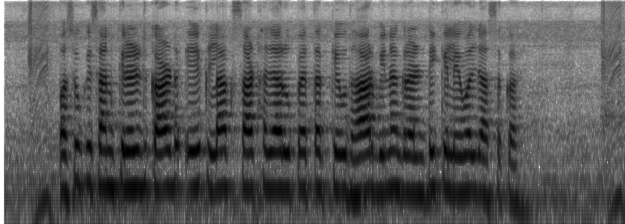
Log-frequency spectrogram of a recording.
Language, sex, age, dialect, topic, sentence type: Magahi, male, 18-24, Western, agriculture, statement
